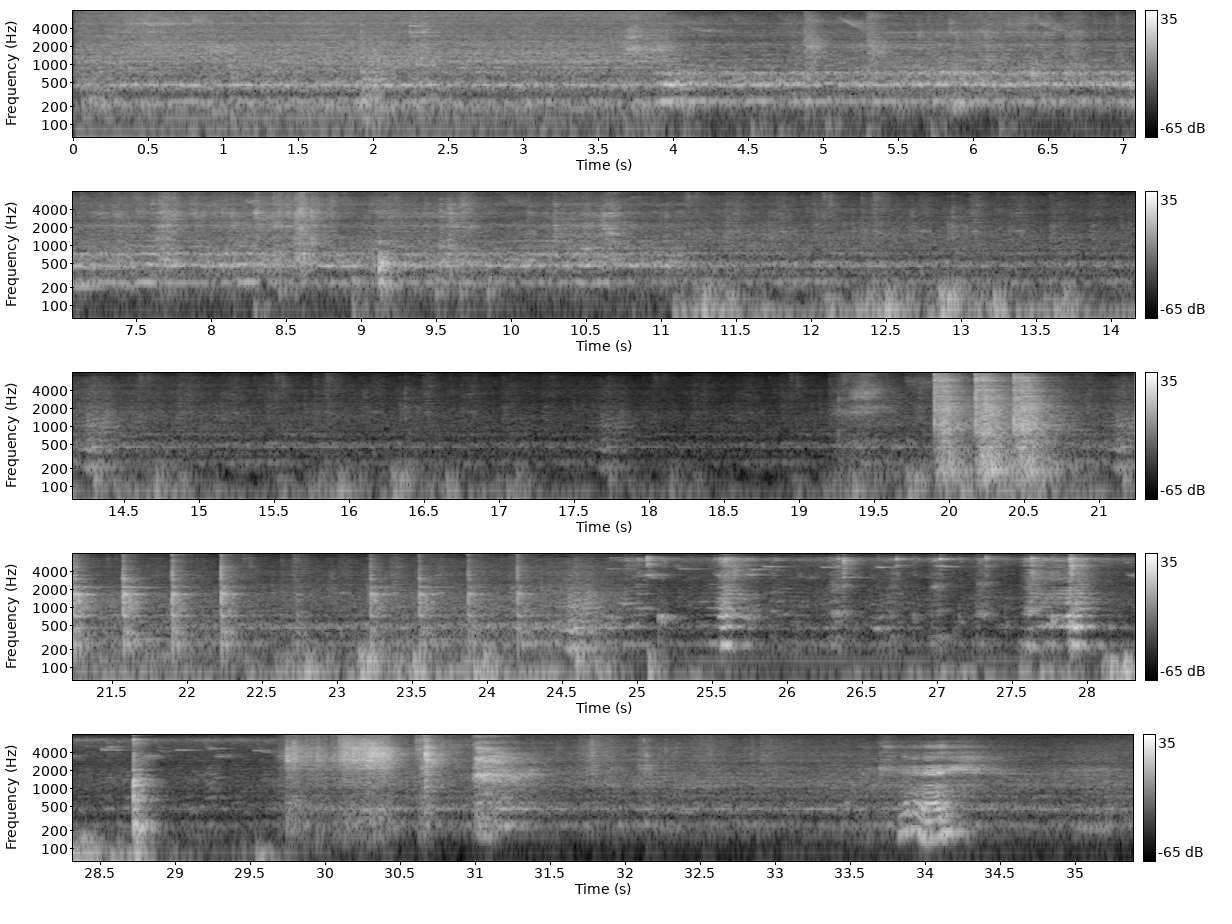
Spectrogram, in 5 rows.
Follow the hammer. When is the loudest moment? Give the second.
20 s.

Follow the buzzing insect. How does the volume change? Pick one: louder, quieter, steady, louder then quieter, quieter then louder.
quieter then louder.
